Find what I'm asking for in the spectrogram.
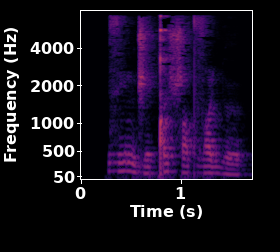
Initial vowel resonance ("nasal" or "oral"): oral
